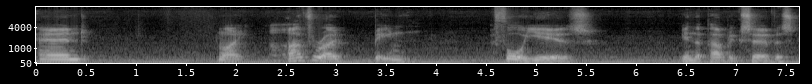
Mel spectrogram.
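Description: An older Australian actor from Adelaide, a veteran of the stage and screen, reminisces as an interview guest, rambling chattily with dry, self-deprecating asides. His mid-range voice is gravelly and darkish, swinging widely in pitch, and he speaks extremely slowly with frequent pauses. A little hiss or hum sits under the recording.

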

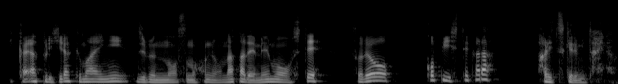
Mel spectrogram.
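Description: Male podcast host, lowish voice, rapid animated delivery, dry close recording. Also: no echo. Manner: fast-talking, animated, chatty. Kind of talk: casual solo podcast talk.

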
